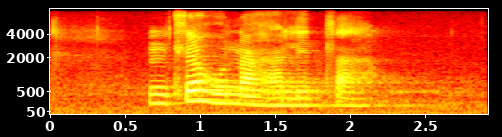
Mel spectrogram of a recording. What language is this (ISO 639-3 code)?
sot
